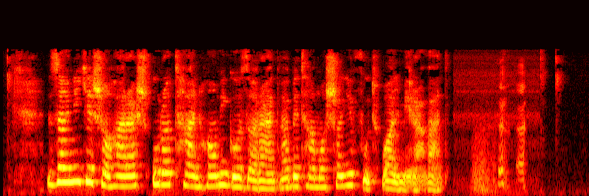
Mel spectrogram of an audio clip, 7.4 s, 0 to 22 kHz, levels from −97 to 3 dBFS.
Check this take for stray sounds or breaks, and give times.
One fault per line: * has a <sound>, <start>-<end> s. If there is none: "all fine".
* has a laugh, 5.9-6.6 s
